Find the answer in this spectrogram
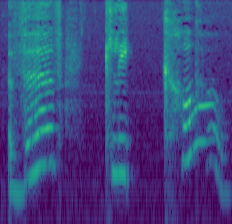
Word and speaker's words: Veuve Clicquot: French, and we all know how I cannot pronounce anything. So it's Veuve Clicquot.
